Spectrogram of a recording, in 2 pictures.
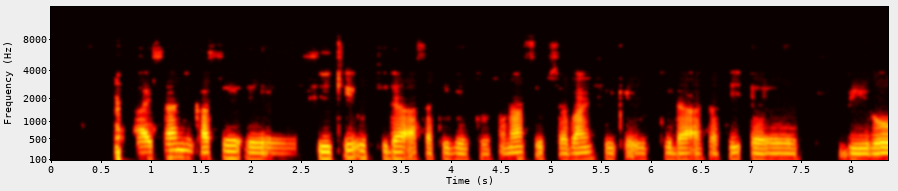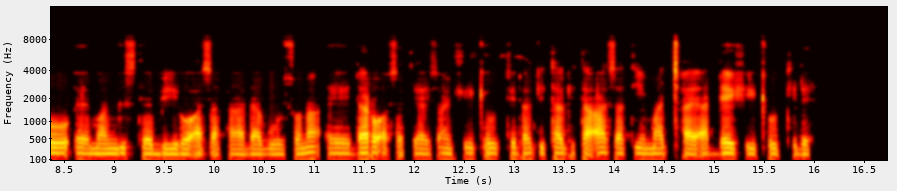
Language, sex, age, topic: Gamo, female, 18-24, government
